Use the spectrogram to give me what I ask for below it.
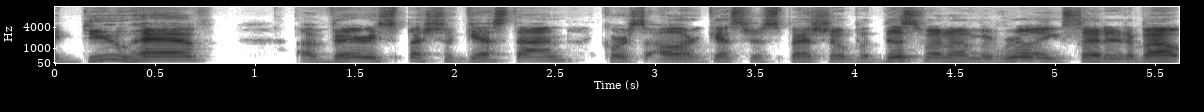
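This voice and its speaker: A man's raised, projected voice, high-pitched, bright, sharp and animated, at a fairly quick pace in a very clean recording with a silent background. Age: 40s. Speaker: podcast host. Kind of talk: casual interview chat.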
